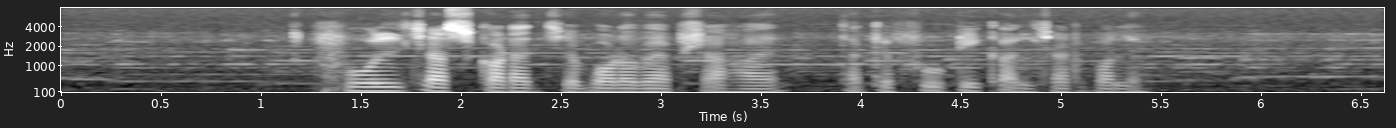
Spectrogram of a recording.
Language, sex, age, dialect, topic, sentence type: Bengali, male, 18-24, Standard Colloquial, agriculture, statement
